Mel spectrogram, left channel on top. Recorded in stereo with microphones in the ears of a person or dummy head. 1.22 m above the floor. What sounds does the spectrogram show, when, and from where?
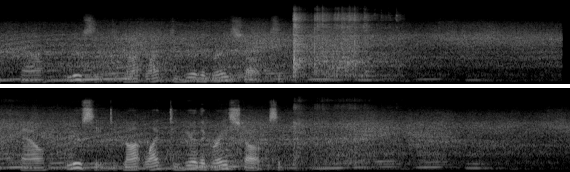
0.2 s a man speaking: 65° right (ahead or behind), 1.0 m
2.9 s crushing: 45° left (ahead or behind), 0.7 m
